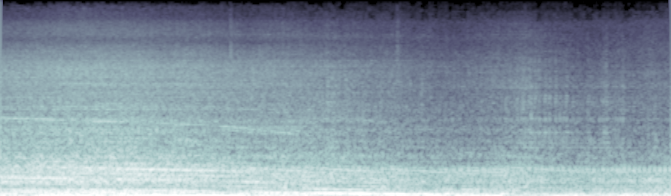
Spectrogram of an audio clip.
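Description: Deep, uneven droning rumble that rises and falls with the revs; something sounds off in this small two-stroke, but the cause isn't clear.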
